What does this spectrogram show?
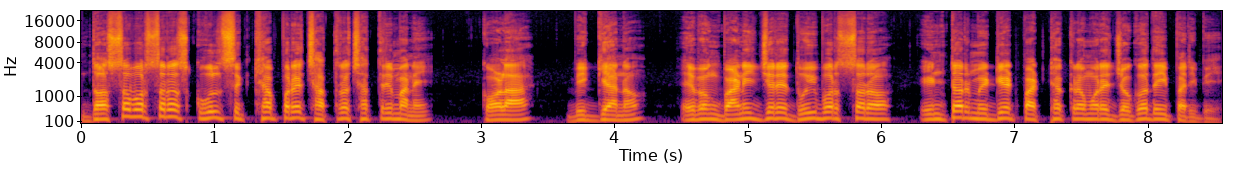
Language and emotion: Odia, neutral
